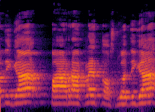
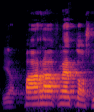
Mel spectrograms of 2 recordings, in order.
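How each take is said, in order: First: "parakletos" called out louder. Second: Said in the usual way. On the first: Shown as a demonstration. Preacher urging the church to repeat it louder. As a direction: lead the congregation, louder now. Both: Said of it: "Lebih keras lagi".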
